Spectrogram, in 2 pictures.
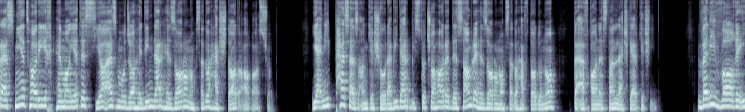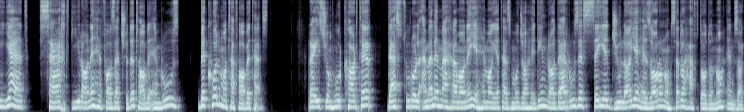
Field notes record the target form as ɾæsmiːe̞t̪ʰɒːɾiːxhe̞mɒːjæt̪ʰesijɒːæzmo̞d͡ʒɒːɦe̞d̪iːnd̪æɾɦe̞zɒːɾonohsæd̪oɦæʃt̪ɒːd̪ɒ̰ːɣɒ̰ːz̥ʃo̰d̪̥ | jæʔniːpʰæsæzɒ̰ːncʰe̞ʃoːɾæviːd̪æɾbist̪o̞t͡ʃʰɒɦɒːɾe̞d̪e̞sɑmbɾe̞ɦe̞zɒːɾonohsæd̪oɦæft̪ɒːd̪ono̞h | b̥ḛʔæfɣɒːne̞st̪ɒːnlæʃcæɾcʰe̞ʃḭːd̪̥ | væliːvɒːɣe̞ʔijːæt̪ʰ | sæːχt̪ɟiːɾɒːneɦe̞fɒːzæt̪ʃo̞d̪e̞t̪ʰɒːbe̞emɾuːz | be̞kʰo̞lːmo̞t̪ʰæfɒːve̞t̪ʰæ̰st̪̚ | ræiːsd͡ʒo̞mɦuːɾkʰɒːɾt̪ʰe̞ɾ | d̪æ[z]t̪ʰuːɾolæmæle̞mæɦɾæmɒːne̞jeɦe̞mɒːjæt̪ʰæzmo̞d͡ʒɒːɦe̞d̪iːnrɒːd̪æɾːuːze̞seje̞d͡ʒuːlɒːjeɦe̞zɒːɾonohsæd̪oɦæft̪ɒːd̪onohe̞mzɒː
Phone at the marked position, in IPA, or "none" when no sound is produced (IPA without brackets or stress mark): s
